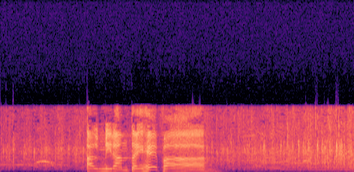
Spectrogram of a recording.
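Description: A crowd applauds at a Women's Day march rally in Caracas, a steady wash of clapping that runs under a loud amplified voice speaking in the middle of the clip and carries on after it stops.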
